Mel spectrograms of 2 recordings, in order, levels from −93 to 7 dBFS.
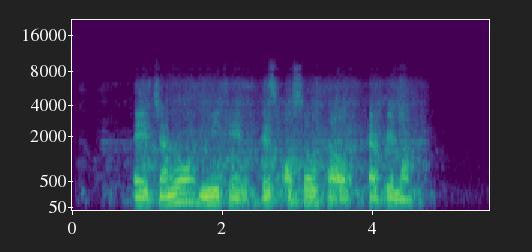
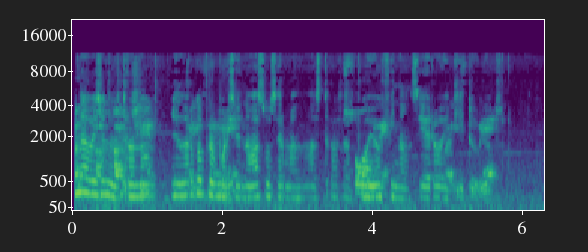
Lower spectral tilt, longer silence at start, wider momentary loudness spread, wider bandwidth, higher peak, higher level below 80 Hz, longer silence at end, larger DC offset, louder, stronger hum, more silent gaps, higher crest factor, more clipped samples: first, -8.5 dB/octave vs -4 dB/octave; first, 0.8 s vs 0.05 s; second, 7 LU vs 14 LU; second, 7.2 kHz vs 11.5 kHz; about the same, -8 dBFS vs -8 dBFS; second, -58 dBFS vs -52 dBFS; first, 0.9 s vs 0.3 s; neither; first, -22 LUFS vs -26 LUFS; neither; neither; about the same, 14 dB vs 18 dB; neither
